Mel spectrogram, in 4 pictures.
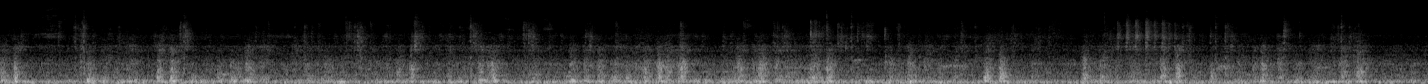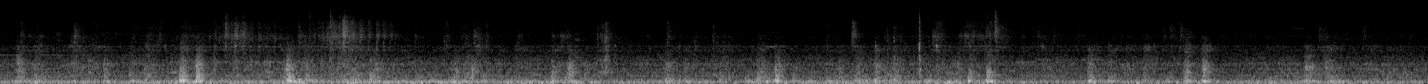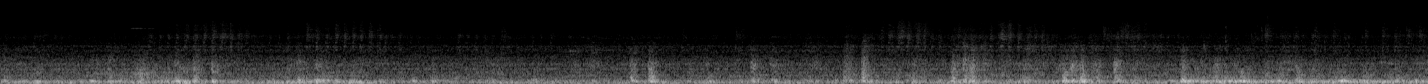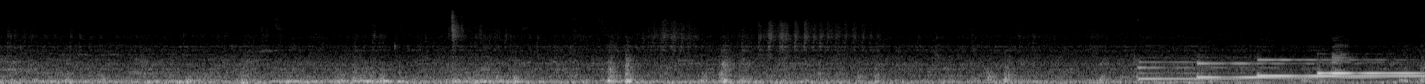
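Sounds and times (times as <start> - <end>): train coach rumbling: 0.0 - 57.0.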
